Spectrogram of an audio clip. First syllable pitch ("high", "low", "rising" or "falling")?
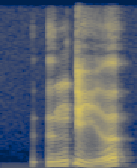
rising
